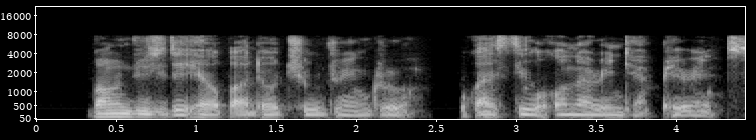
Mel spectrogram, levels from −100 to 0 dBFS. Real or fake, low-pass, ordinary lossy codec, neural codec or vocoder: fake; none; none; codec, 16 kHz, 16 kbps, FunCodec, trained on Chinese and English, 50 frames a second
